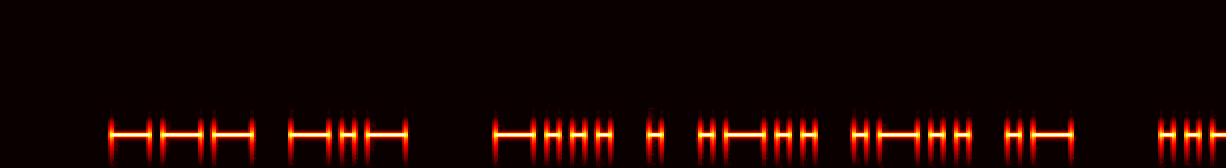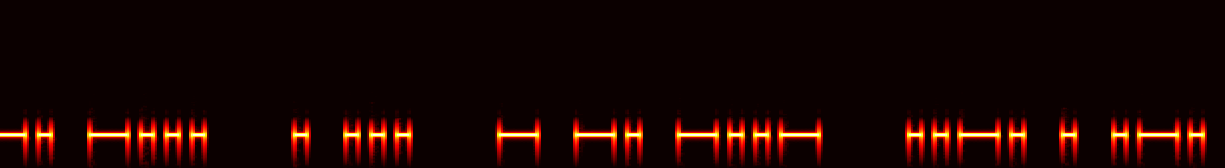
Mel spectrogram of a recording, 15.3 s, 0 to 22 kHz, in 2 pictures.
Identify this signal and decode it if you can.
Morse code, heard as a keyed tone, about 15 wpm, 700 Hz. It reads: OK BELLA FB ES TNX FER
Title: K1USN SST QSO Practice 15wpm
